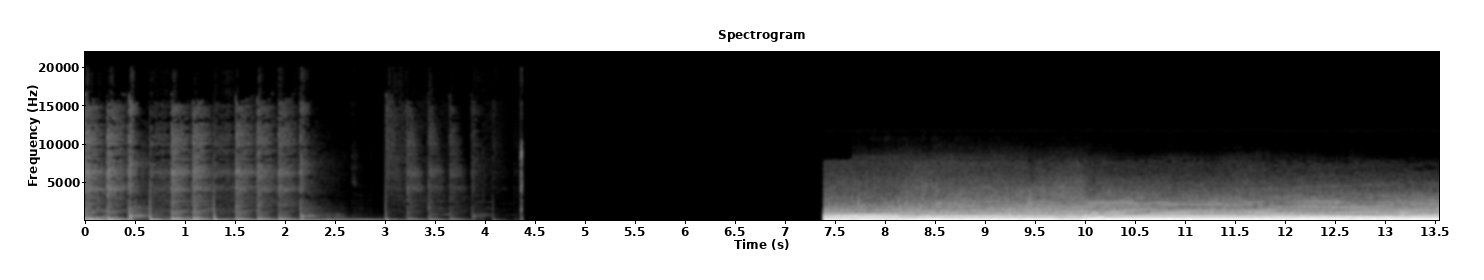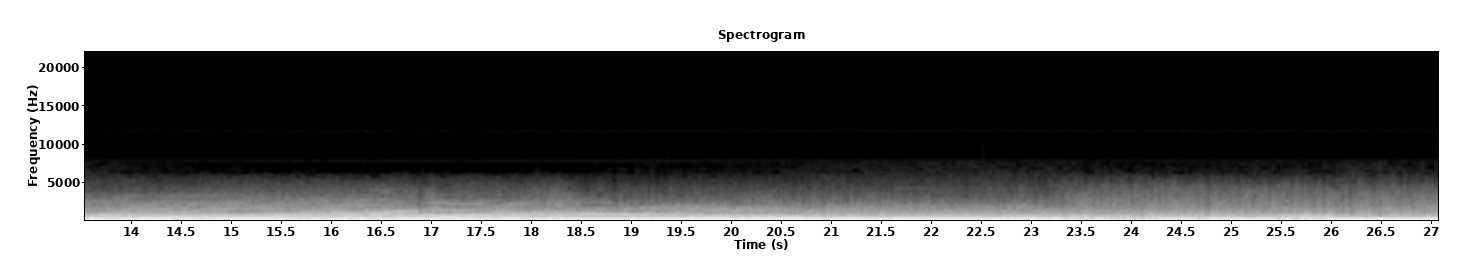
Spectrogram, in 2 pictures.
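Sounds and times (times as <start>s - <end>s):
motorcycle engine accelerating: 7.4s - 27.0s.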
